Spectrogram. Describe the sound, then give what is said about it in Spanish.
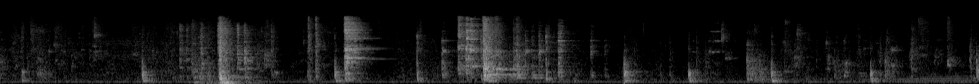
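Dishes being washed by a young man at a sink in his parents' house: plates and cutlery clink and clatter irregularly over running, splashing water, with a low steady hum underneath and no voices. “Más tarde, el joven está fregando los platos en casa de sus padres cuando aparece su padre.”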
